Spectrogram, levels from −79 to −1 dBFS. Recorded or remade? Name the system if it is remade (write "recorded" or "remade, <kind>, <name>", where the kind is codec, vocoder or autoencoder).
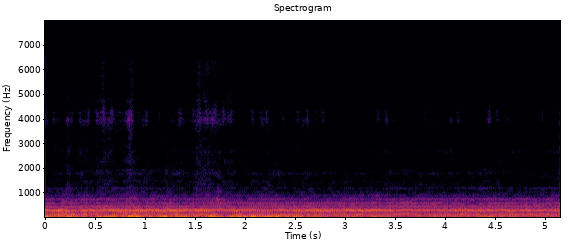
remade, vocoder, Vocos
